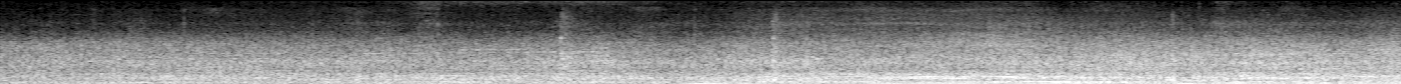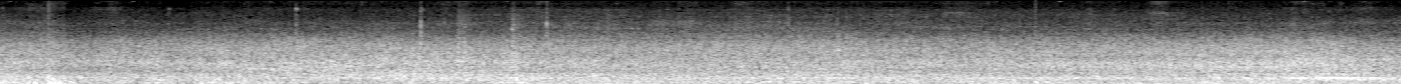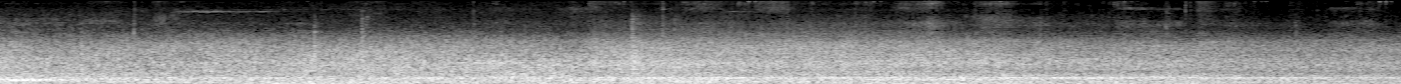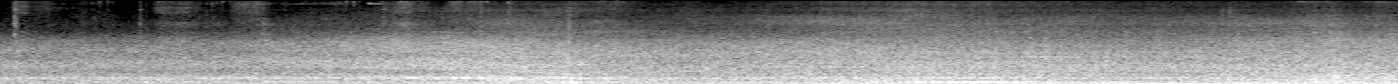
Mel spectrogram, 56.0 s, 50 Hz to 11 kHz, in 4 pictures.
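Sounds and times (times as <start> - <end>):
road traffic on wet tarmac: 0.0 - 56.0
heavy vehicle rumbling past: 44.8 - 56.0.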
